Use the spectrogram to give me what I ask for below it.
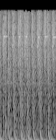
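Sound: hip-fire gunshots in video game PUBG Mobile

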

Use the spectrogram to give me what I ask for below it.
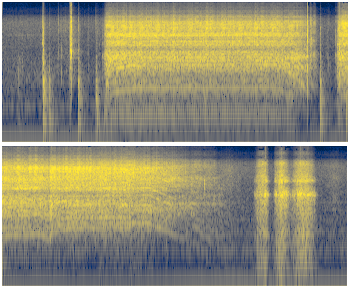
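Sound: electric drill enlarging hole in flashlight

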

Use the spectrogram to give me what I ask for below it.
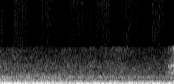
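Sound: supercharged truck engine accelerating

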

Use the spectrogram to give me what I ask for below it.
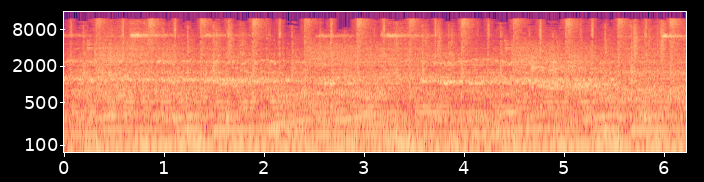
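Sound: car doing burnouts and donuts with skidding tires

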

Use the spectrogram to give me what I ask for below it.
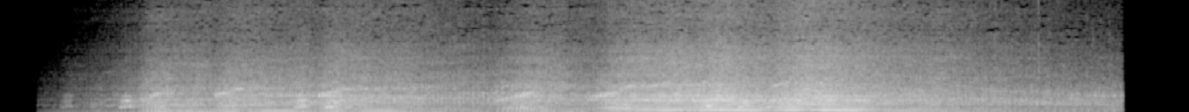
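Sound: Kawasaki Ninja motorcycle engine revving

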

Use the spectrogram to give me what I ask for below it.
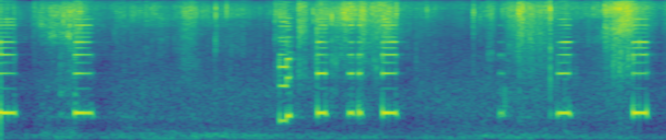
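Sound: metal detector beeping over steel shrapnel

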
